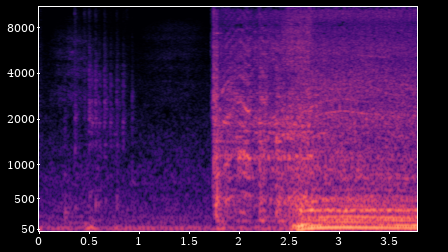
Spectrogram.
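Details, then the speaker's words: Jeep starting after battery replacement and terminal tightening: brief crank, then it catches straight away and settles to a steady idle; starts right up, healthy start. "Starts right up."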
